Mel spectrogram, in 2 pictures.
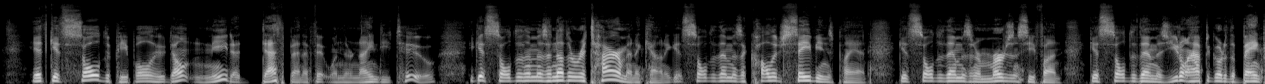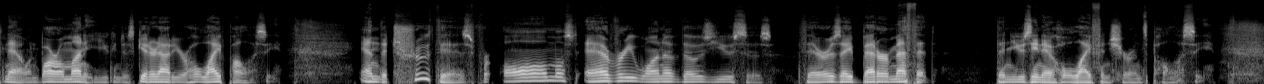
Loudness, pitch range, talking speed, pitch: -19 LUFS, 110-155 Hz, 225 wpm, 125 Hz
